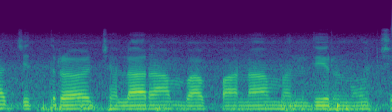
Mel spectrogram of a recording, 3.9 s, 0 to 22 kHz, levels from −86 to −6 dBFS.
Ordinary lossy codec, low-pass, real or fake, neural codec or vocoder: none; none; real; none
